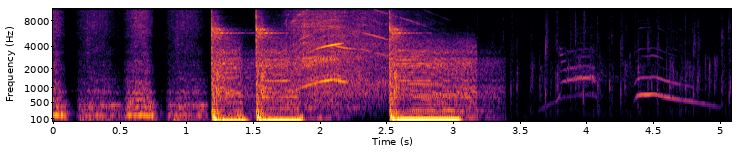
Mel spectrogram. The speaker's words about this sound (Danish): en rytmisk collage af værktøj, nærmere bestemt en sav, hammerslag og en boremaskine, monteret med et musikalsk element i form af nogle klassiske rockgitarer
